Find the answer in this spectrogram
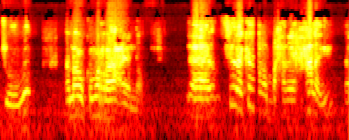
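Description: Speech only: a man talking in Somali over a telephone line, with short pauses.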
